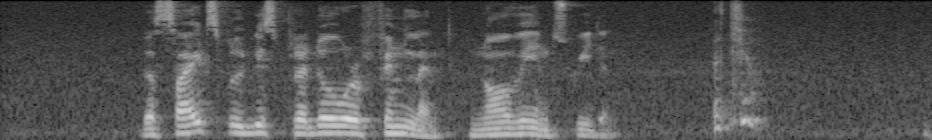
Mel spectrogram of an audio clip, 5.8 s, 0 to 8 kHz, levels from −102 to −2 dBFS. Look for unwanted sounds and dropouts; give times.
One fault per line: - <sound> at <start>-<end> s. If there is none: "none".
- sneeze at 4.4-4.8 s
